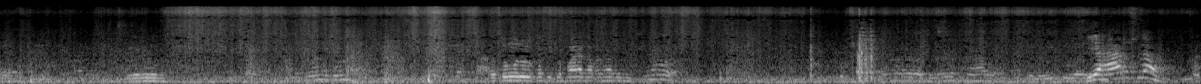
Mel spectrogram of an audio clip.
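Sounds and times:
busy background noise: 0.0 - 12.0.

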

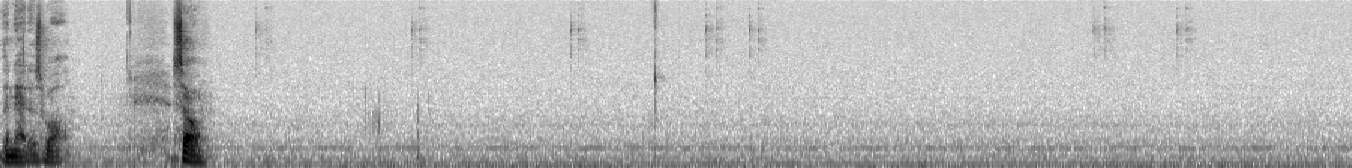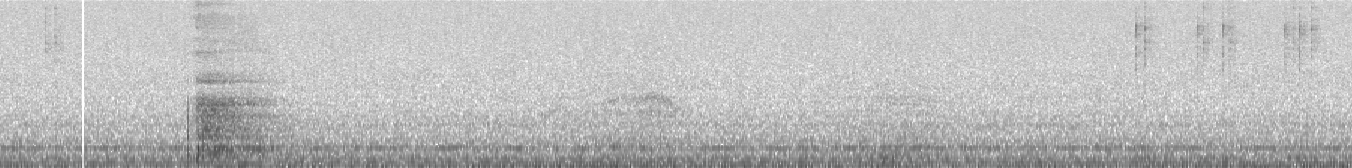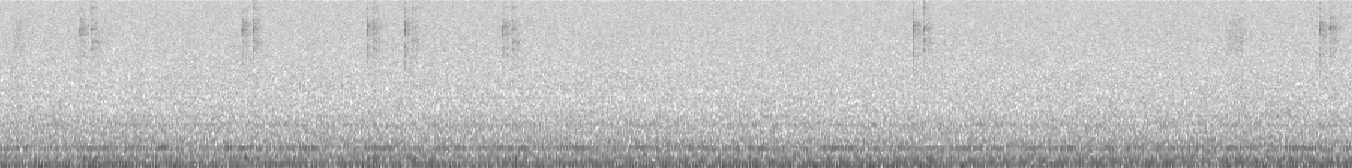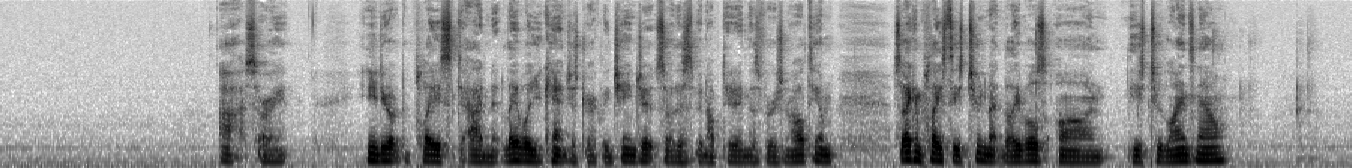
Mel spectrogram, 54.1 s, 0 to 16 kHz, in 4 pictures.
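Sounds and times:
faint steady hum: 0.0 - 54.0
computer mouse clicks: 2.5 - 2.8, 3.6 - 4.4, 5.7 - 5.9, 6.5 - 7.7, 10.9 - 12.0, 13.9 - 14.2, 24.8 - 26.8, 27.8 - 28.1, 29.4 - 29.7, 30.7 - 31.3, 32.0 - 32.3, 36.1 - 36.4, 40.2 - 40.5, 52.6 - 53.8.

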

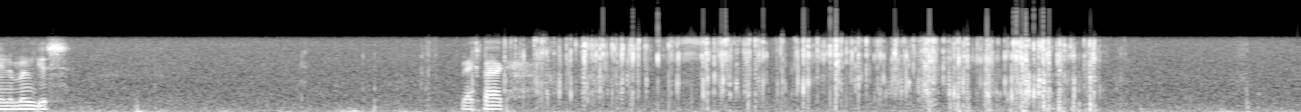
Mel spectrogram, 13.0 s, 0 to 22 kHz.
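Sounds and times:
foil wrapper tearing and crinkling: 4.9 - 11.4.

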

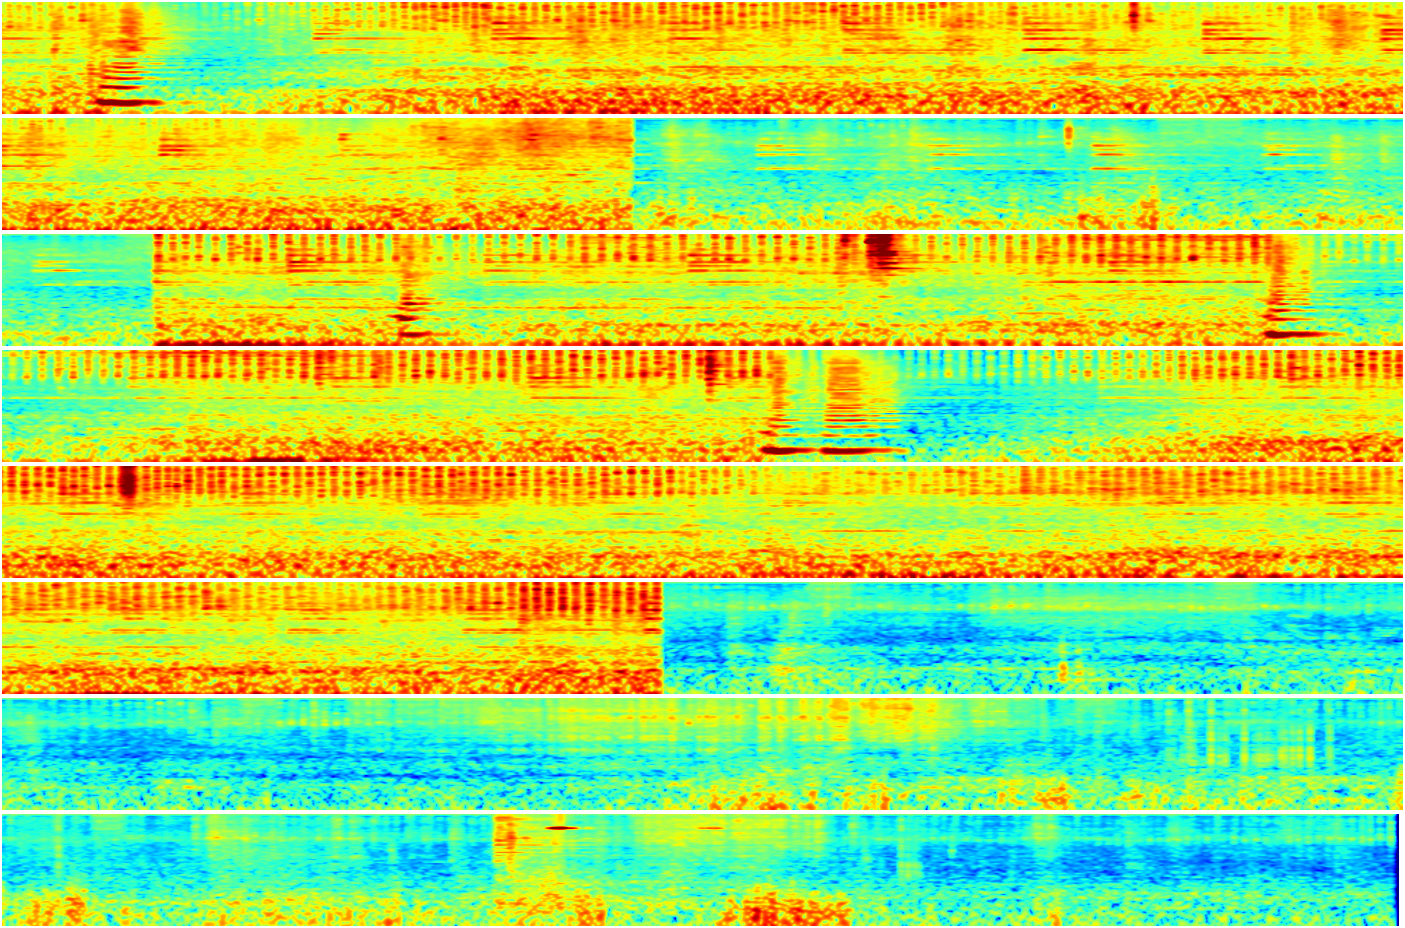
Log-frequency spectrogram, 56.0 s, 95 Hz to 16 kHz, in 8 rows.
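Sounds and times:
diesel locomotive passing: 0.0 - 56.0
freight cars rolling: 0.0 - 56.0
wheels and couplers clanking: 0.0 - 56.0.

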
